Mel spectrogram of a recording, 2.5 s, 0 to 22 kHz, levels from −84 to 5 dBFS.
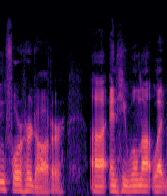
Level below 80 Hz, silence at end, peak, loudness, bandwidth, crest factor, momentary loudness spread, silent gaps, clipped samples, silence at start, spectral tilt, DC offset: -58 dBFS; 0 s; -2 dBFS; -22 LUFS; 13.5 kHz; 20 dB; 9 LU; none; under 0.1%; 0 s; -6.5 dB/octave; under 0.1%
